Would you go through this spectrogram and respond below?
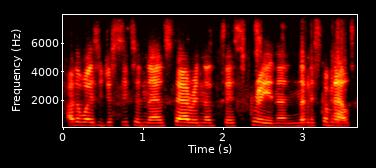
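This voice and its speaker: A woman's voice: mid-range voice, steady tone, quick pace, dry recording, poor audio. Russian-accented woman, candid and laughing. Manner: reflective, laughs often, candid. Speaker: author guest. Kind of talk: video call interview.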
